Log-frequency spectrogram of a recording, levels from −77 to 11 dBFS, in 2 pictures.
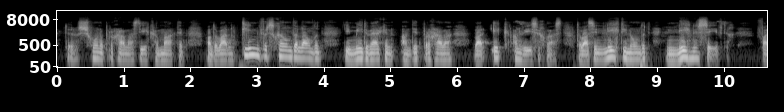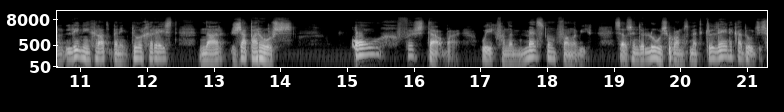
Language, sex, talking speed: Dutch, male, 140 wpm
